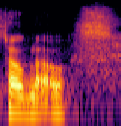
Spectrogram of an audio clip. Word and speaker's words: Tove Lo: to say my name so I kind of adopted the International Way which was toblo um but then um Rupal I did you know was a part of uh rupal's drag race and she decided to pronounce it the Swedish way and so now the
